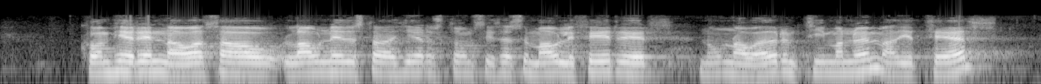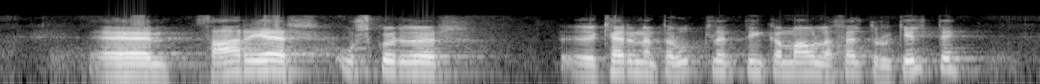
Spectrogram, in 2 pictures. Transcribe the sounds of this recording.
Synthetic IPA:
kʰɔːmçɛɾɪnːawaðθawlaːwnɪːðʏst̪aːðaçɛːɾast̪ownsiθɛsːʏmaːwlɪfɪɾɪɾ̥nuːnaːwœðɾʏmt̪ʰiːmanʏmaðjɛt̪ʰɛl | θaɾɛɾur̥skœɾðʏɾ | cʰɛɾnɛmt̪aɾuːt̪lɛnt̪iŋkamaːwlafɛlt̪ʏɾʏɾcɪlt̪ɪ

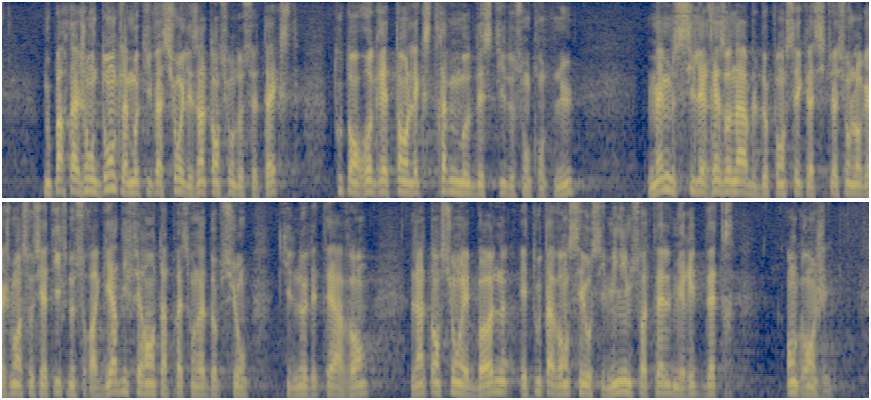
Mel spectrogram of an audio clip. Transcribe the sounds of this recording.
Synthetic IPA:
nupaʁt̪aʒɔ̃d̪ɔ̃klamɔt̪ivasjɔ̃elezɛ̃t̪ɑ̃sjɔ̃d̪əsət̪ɛkst̪ː | ut̪ɑ̃ʁəɡʁɛt̪ɑ̃lɛkst̪χɛmːɔd̪ɛst̪id̪əsɔ̃kɔ̃t̪ny | mɛmsilɛʁezɔnabld̪əpɑ̃sekəlasi̥t̪ɥasjɔ̃d̪əlɑ̃ɡaʒmɑ̃asɔsjat̪ifnəsəʁaɡɛʁd̪ifeʁɑ̃t̪apχɛsɔ̃nad̪ɔpsjɔ̃kilnəlet̪ɛavɑ̃ | lɛ̃t̪ɑ̃sjɔ̃ɛbɔnet̪ut̪avɑ̃seosiminimswat̪ɛlmeʁit̪̚d̪ɛt̪χ | ɑ̃ɡʁɑ̃ʒe

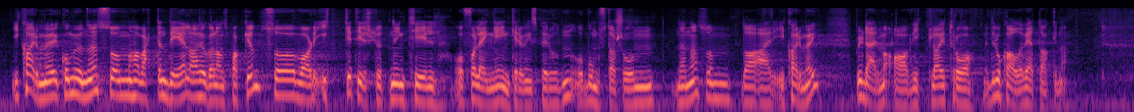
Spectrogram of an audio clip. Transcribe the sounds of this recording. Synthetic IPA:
ɪkʰɑɾmœʏkʊmʉːnəsɔmɦɑɾʋæʈːɛnd̪eːlɑʋhøɡɑlɑnspʰɑkːənsɔʋɑɖɛ̰ʔɪkːət̪ʰɪlʂɭʉt̪nɪŋt̪ʰɪlɔ̰fɔɭɛŋːəɪnkɾeːʋɪŋspʰæɾɪuːd̪n̩ɔ̰bʊmst̪ɑʂuːn | ənəsɔmd̪ɑæɾɪ̰kʰɑɾmœʏb̥lɪɖæɾmɛ̰ːʔɑːʋɪklɑɪt̪ʰɾoːmɛ̰d̪ɪlʊkʰɑːləʋeːd̪̚t̪ʰɑːkənə̰

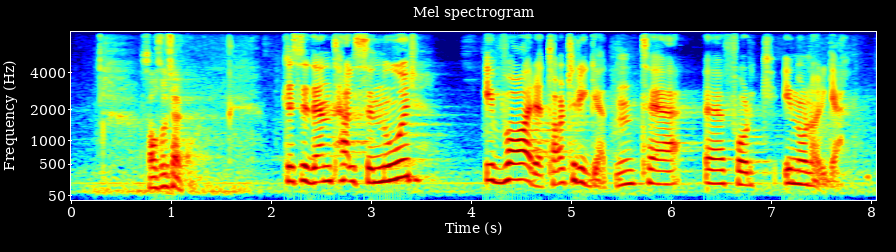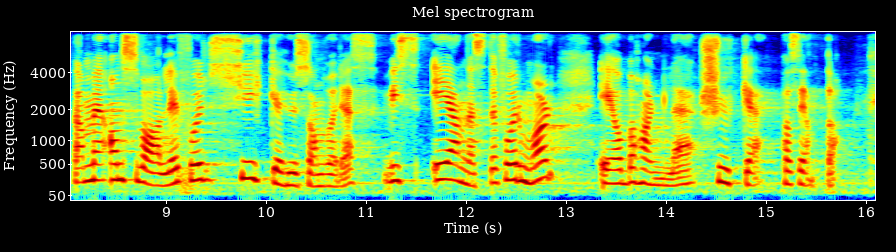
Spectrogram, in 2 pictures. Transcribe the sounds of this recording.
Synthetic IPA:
sɑlsɔçæɾkʊ | pʰɾɛsɪd̪ɛnt̪hɛlsənuːɾ | ɪʋɑːɾət̪ʰɑːʈʰɾʏɡhḛːt̪n̩t̪ʰɪlfɔlkɪnuːɳɔ̰ɾɡə̰ | d̪̥æmɛʔɑnsʋɑːɭɪfɔɾsyːkəhʉːsɑnʋoːɾə̰sʋɪseːnəst̪əfɔɾmoːɽʔɛɔbəɦɑnd̪ləʂʉːkə̰pʰɑsɪɛ̰nt̪ɑ̰

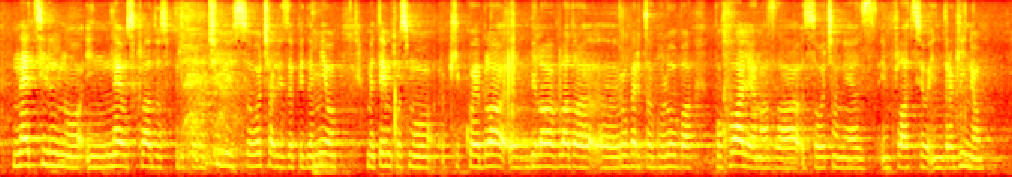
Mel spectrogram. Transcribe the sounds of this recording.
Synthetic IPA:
nɛt̪silnɔʔinːɛwsklaːd̪uspɾipɔɾɔt͡ʃilisɔoːt͡ʃalizɛpid̪ɛmijɔ | mɛt̪ːemkɔsmɔkɔjɛblabilaʋlaːd̪aɾoːbɛɾt̪aɡɔloːba | pɔxʋaːljɛnazasɔoːt͡ʃanjɛz | ḭnflaːt̪sijɔʔind̪ɾaɡinjɔ

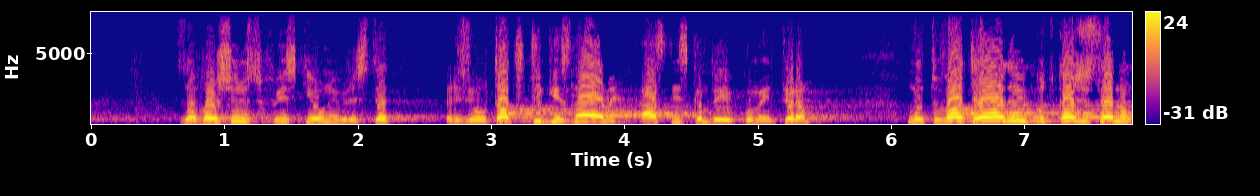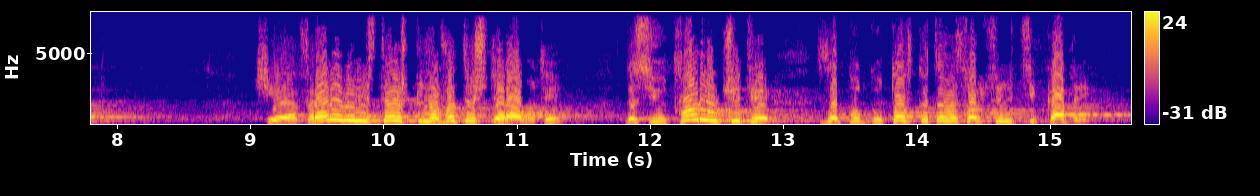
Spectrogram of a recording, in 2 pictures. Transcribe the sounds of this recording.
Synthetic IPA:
zɐvɤɾʃɛliso̥fijskijəunivɛɾsi̥t̪ɛt̪ɾɛzʊlˠt̪at̪i̥t̪ɛɡʲiznaɛmɛasnɛiskəmd̪ɐɡʲikomɛnt̪iɾəm | not̪ovat̪ɾʲjavəd̪ɐvipot̪kaʒɛslɛd̪not̪o̥ | t͡ʃɛɛvɾɛmɛminist̪ɛɾst̪onɐvɤt̪ɾɛʃi̥t̪ɛɾabot̪i | d̪ɐsiot̪vɔɾiot͡ʃit̪ɛzɐpod̪ɡot̪ɔfkət̪ənɐsɔpst̪vɛnit̪sikad̪ɾḭ

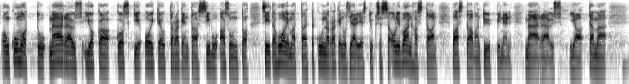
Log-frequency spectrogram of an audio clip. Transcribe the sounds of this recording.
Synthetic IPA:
ʔoŋkumot̪ːumæːræysjokɑkoskiʔoike̞ut̪ːɑrɑkent̪ɑːssiʋuʔɑsunt̪osiːt̪æɦuolimɑt̪ːɑet̪ːækunːɑrrɑkenːusjærjest̪yksesːæʔoliʋɑnɦɑst̪ɑːnʋɑst̪ɑːʋɑnt̪yːpːinenmæːræysjɑt̪æmæ

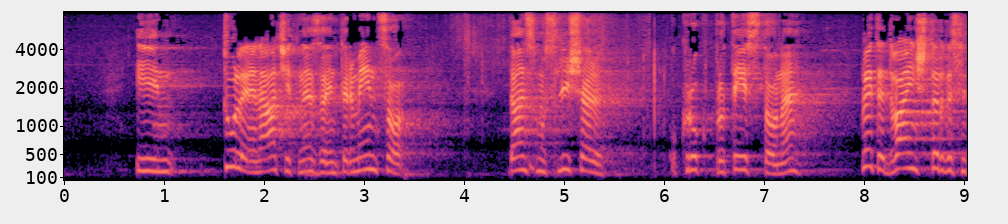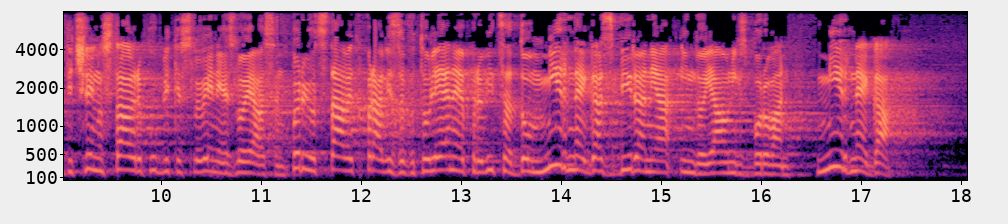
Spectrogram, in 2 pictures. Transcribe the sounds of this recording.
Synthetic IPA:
int̪uːlɛjɛnaːt͡ʃit̪nɛzaint̪ɛɾment̪sɔ | d̪ansmɔsliʃal | ɔkɾoːkpɾɔt̪est̪ɔwnɛ | bɔɡlejt̪ɛd̪ʋaːinʃt̪əɾd̪ɛsɛt̪it͡ʃleːnust̪aːʋɾɛpublikɛslɔʋeːnijɛjɛzloːjaːsənpəɾʋiɔt̪st̪aːʋəkpɾaːʋizaɡɔt̪ɔwljɛːnɔjɛpɾaʋit̪sad̪ɔmiɾnɛɡazbiːɾanjaind̪ɔjaːwniɣzbɔɾɔʋaːnmiɾnɛɡa

